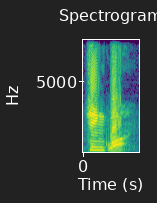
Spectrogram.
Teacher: 经 过 is first tone and then fourth tone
